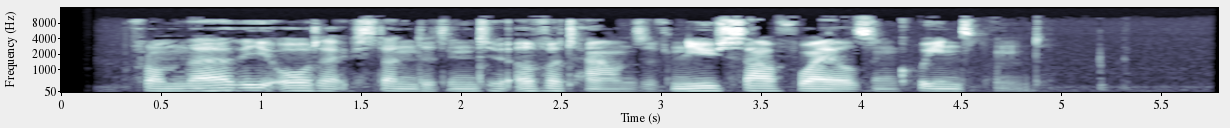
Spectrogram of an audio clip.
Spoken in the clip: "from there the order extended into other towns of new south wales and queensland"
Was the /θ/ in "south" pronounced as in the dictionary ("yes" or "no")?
yes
